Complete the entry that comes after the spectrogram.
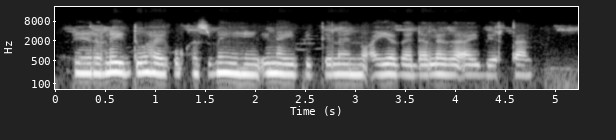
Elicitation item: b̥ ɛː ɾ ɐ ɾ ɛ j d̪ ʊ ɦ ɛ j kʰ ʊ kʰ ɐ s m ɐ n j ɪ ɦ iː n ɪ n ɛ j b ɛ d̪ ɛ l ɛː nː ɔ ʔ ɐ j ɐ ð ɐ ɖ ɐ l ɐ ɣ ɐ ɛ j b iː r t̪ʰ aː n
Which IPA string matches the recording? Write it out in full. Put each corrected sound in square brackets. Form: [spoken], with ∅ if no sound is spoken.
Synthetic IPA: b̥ ɛː ɾ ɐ [l] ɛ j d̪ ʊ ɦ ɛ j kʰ ʊ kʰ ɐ s [b] ɐ n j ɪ ɦ iː n ɪ n ɛ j b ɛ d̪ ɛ l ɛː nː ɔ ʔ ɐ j ɐ ð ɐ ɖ ɐ l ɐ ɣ ɐ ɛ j b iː r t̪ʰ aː n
